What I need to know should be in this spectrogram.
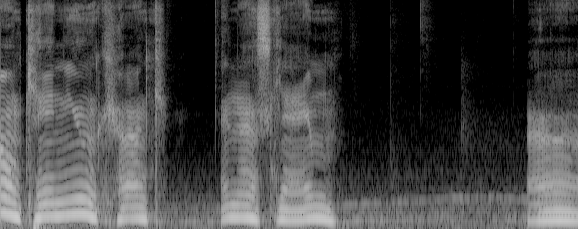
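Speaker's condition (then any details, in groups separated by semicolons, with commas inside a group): ALS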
